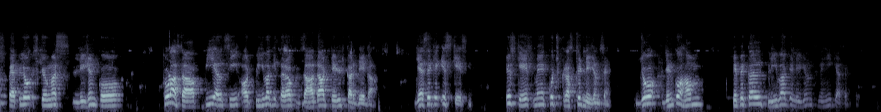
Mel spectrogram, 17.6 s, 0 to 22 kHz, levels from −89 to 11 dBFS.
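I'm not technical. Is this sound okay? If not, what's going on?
No. From 15.3 to 16.31 s the volume drops a long way, but in small jumps, about fifteen a second, instead of gliding down. Each jump clicks, making a ticking, zipping sound. This is zipper noise.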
